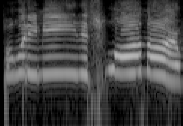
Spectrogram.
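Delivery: high, whiny entitled customer voice; entitled lady. Retold or imitated. A short-haired lady demanding to see the manager, high and whiny. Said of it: "with short hair and shit".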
